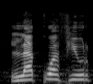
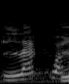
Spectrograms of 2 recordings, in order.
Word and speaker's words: Le Coiffure: Lacuafiur quiere decir el peinador. Ah, es Lacuafiur. Lacuafiur, es como Julio se escribe así. Lacuafiur. Sí, nomás yo le cambié L-E. Pero realmente quiere decir el peinador de Julio. Está en francés.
